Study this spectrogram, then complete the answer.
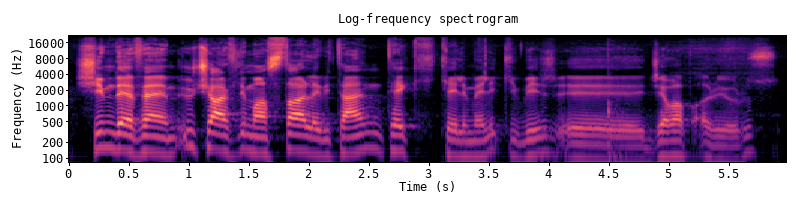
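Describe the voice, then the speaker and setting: A man's voice: medium pitch, moderate pace, a loud crowd, very noisy. Playful man hosting a quiz show. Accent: Turkish. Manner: playful, teasing, reads clues aloud. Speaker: game show host.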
